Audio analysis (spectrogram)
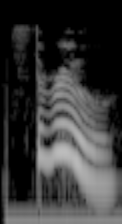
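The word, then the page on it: through: θrúː; するー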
